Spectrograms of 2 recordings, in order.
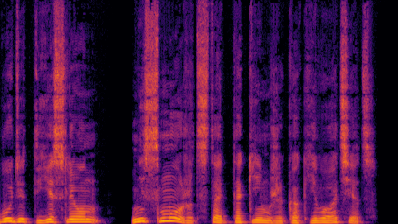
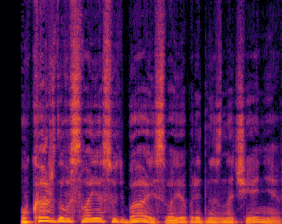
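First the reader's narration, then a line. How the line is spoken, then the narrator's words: Mother sighing. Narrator (Russian): вздохнула мама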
